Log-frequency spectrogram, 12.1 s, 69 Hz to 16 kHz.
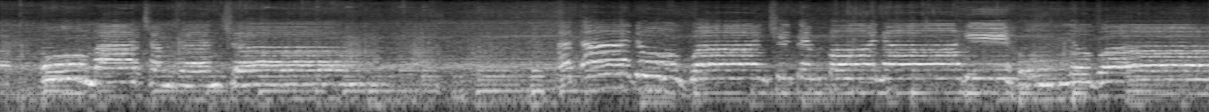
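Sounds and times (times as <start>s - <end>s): acoustic guitar: 0.0s - 12.0s
choir singing gospel song: 0.0s - 12.0s.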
